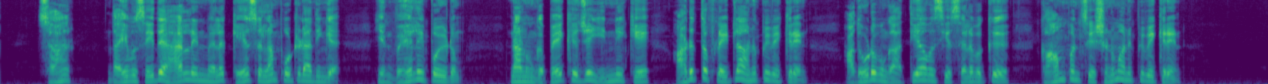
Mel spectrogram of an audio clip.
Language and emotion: Tamil, fearful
